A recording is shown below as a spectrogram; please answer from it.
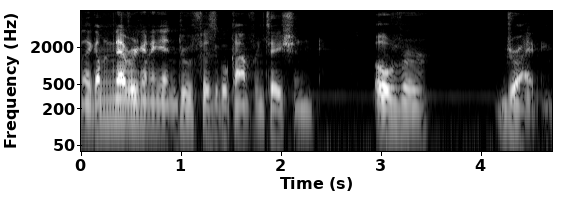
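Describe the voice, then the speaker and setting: With an ordinary speaking voice, a man talks at a fairly low pitch and fairly even intonation. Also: fairly quick pace. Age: 20s. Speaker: podcast co-host. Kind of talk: casual chat.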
